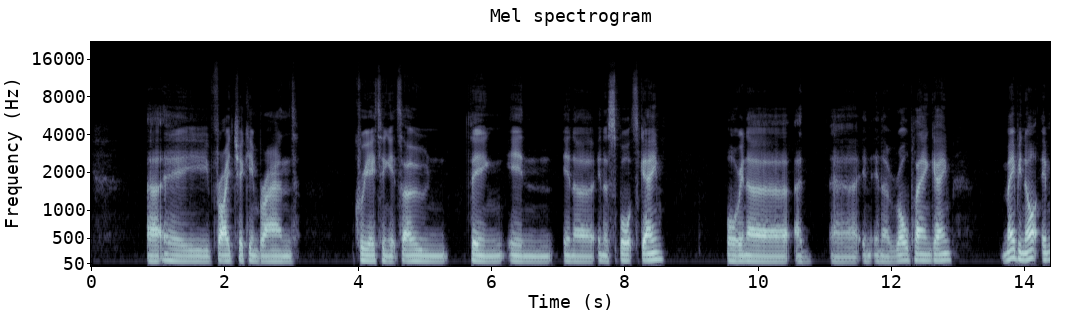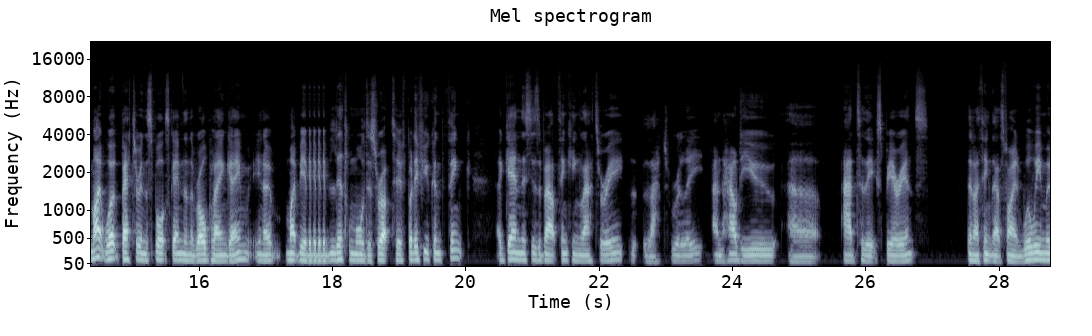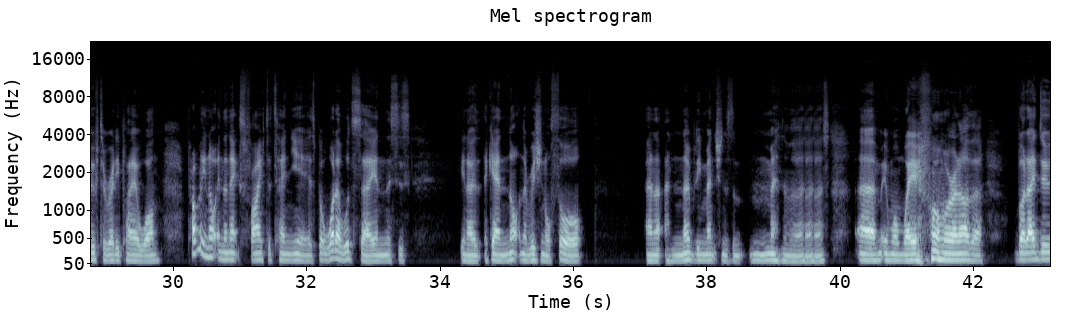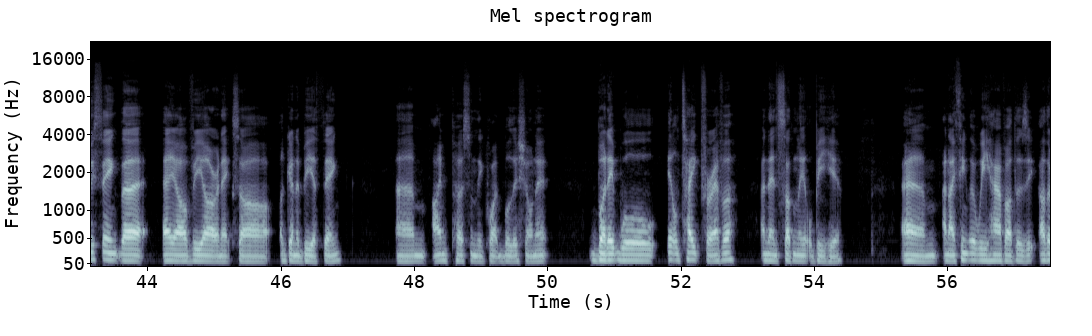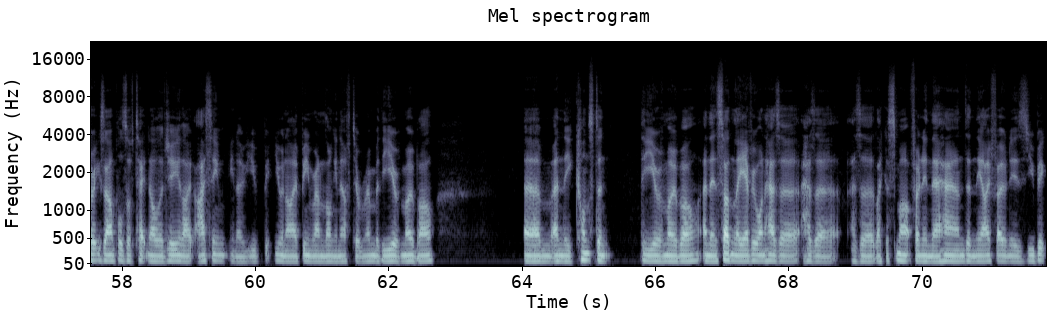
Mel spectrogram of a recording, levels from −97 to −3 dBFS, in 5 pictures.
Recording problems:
muffled; slightly; fading above 4 kHz
audio stuttering; at 18 s and at 39 s

